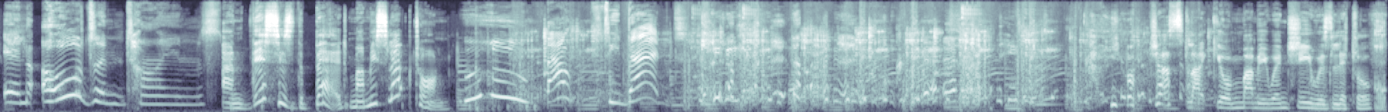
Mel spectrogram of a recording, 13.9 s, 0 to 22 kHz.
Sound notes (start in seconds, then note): 4.9 children laugh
